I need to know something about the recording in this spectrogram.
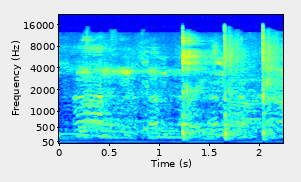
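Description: A voice speaking or reacting briefly in a large room, not clearly worded, followed by two sharp knocks about half a second apart.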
